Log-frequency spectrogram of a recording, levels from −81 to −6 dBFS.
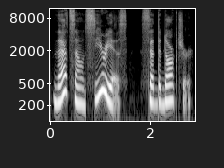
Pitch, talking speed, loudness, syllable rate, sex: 250 Hz, 125 wpm, -14 LUFS, 3.2 syllables/s, female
